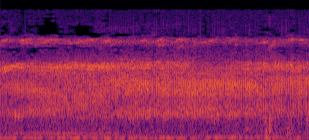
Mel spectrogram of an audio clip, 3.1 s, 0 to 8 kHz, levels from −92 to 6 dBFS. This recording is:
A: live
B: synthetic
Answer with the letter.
B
